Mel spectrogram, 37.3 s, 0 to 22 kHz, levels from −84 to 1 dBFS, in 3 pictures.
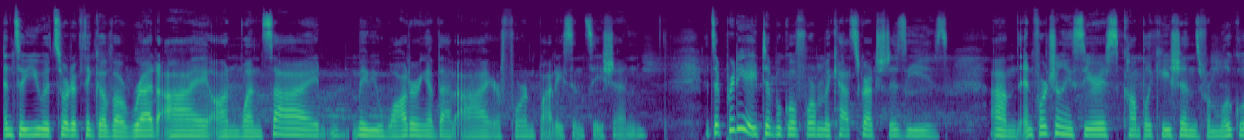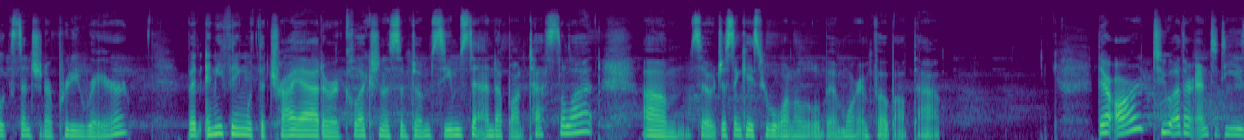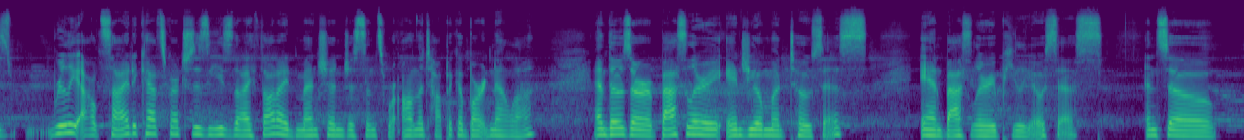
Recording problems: echo of what is said; faint; throughout; 390 ms later, 25 dB below the speech

